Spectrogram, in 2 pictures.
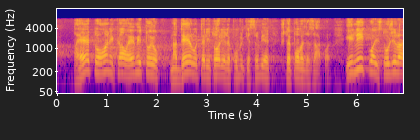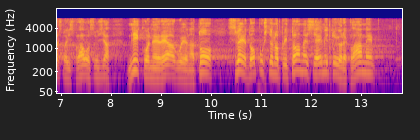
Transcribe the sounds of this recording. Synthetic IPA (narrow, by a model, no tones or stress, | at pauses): pae̞t̪o̞onikao̞e̞mit̪ujunad̪eːlut̪e̞ɾit̪o̞ɾije̞ɾe̞publike̞sr̩bijeʃt̪o̞je̞po̞ʋɾed̪aza̰ːko̞̰na̰ | iniko̞izt̪uʒilˠaʃt̪ʋaispɾaʋo̞suːd͡ʑa | niko̞neɾeaɡuje̞nat̪o̞ːsʋe̞jed̪o̞puʃt̪e̞no̞pɾit̪o̞me̞seemit̪ujuɾe̞klaːme̞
